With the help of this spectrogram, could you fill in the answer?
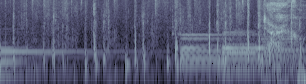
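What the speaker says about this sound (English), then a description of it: "do we want to talk about that horse coming over the ridge?" Horse hooves clip-clop in a fast gallop, then a horse neighs loudly, a played sound effect with a tonal whinny over steady hoofbeats, all close and clear.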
